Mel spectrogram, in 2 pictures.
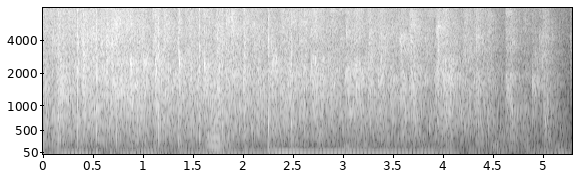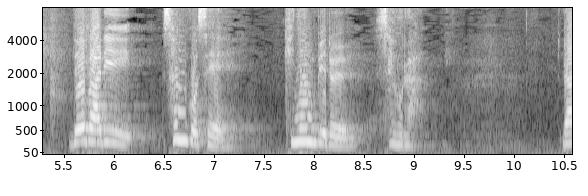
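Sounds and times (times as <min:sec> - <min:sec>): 
audience applause: 0:00.0 - 0:05.5
speech: 0:05.6 - 0:09.2.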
